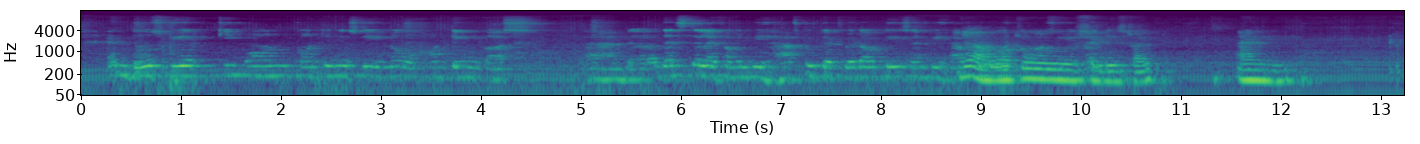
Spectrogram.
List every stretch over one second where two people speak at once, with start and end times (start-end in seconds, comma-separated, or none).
8.8-10.2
